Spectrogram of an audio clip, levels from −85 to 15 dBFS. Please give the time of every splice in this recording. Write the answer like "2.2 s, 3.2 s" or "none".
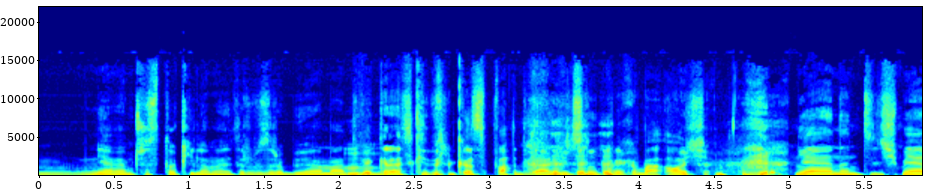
5.0 s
